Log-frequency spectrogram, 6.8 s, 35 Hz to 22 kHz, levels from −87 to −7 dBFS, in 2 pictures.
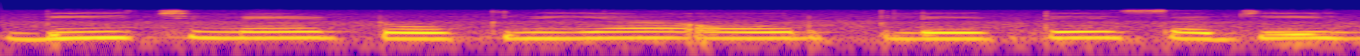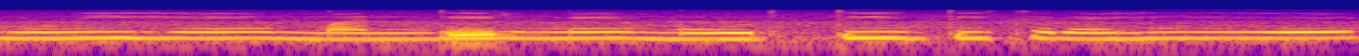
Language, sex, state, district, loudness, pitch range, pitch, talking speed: Hindi, female, Chhattisgarh, Rajnandgaon, -14 LUFS, 255-280 Hz, 275 Hz, 125 wpm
